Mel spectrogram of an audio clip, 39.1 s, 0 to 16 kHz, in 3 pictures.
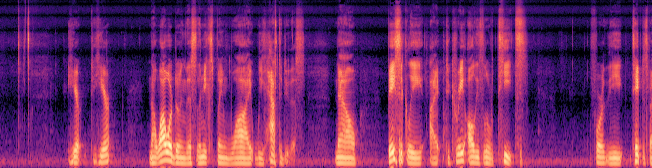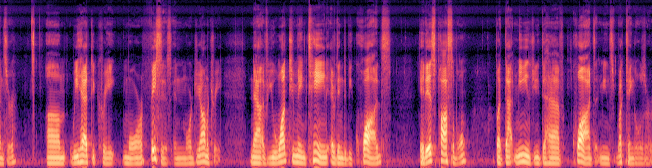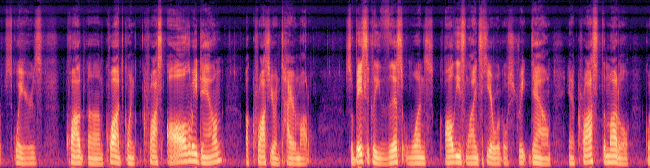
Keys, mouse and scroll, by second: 0.3 Return, 3.4 click, 4.6 click, 5.1 Return, 6.9 click, 8.0 click, 8.5 Return, 12.9 middle click, 15.3 click, 17.2 click, 17.7 Return, 19.3 click, 21.0 click, 22.6 click, 24.1 click, 24.4 Return, 33.0 click, 34.4 click, 34.7 Return, 37.0 middle click, 37.9 middle click.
